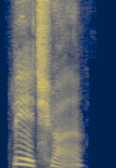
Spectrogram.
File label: "猎犬", Chinese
